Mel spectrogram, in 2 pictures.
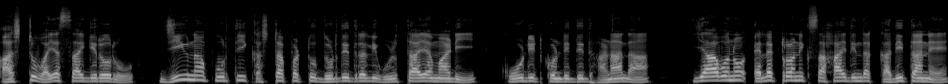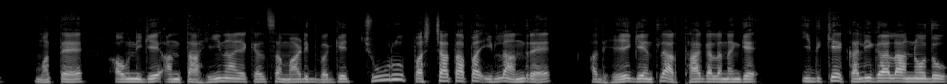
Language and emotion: Kannada, disgusted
